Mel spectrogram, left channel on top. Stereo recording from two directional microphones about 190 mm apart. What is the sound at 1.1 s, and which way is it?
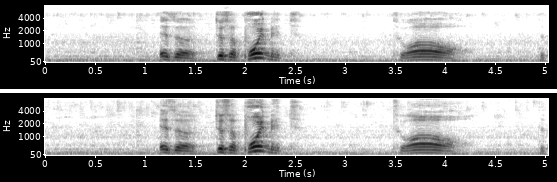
Speech, 25° right (ahead or behind).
